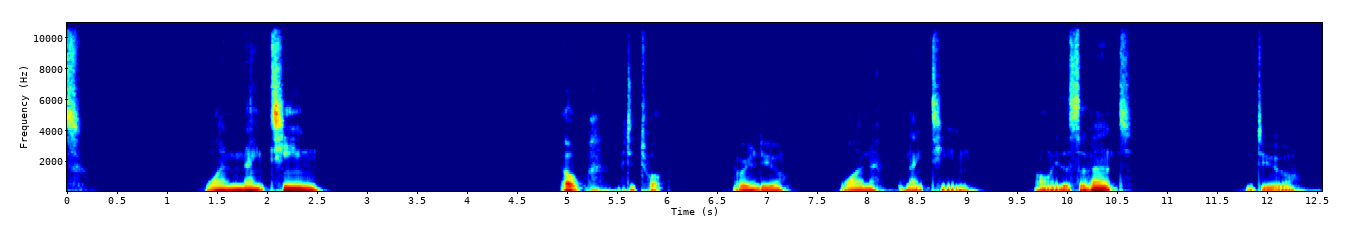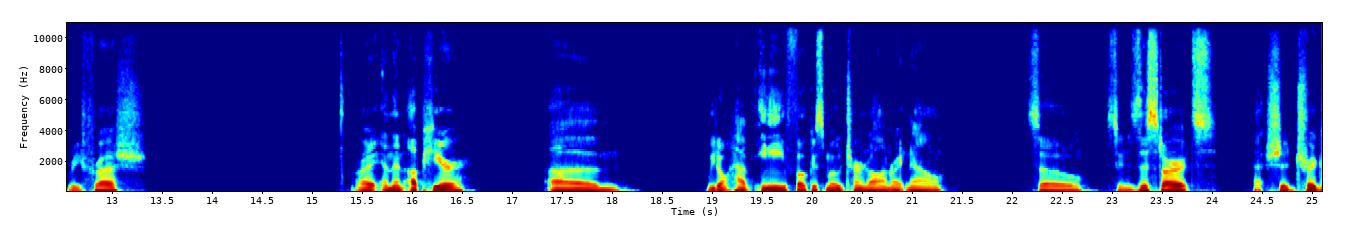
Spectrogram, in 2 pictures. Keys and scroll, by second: 0.5 9, 1.8 Return, 7.5 |, 8.1 Return, 11.3 shift+super+r, 12.1 super+r.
